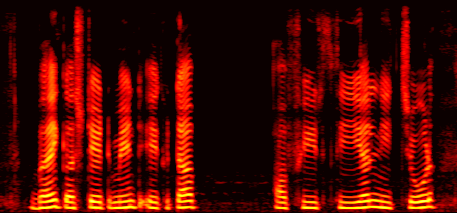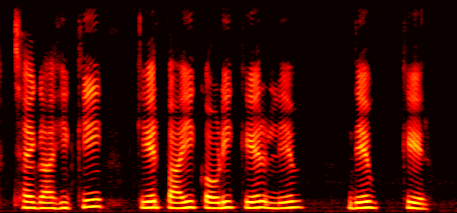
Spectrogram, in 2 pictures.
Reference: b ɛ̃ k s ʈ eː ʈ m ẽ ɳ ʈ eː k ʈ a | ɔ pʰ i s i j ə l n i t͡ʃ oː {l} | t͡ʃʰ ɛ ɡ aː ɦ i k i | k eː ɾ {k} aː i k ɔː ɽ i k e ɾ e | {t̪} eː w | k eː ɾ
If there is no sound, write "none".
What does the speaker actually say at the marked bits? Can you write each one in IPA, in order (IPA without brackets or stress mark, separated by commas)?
ɽ, p, d̪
